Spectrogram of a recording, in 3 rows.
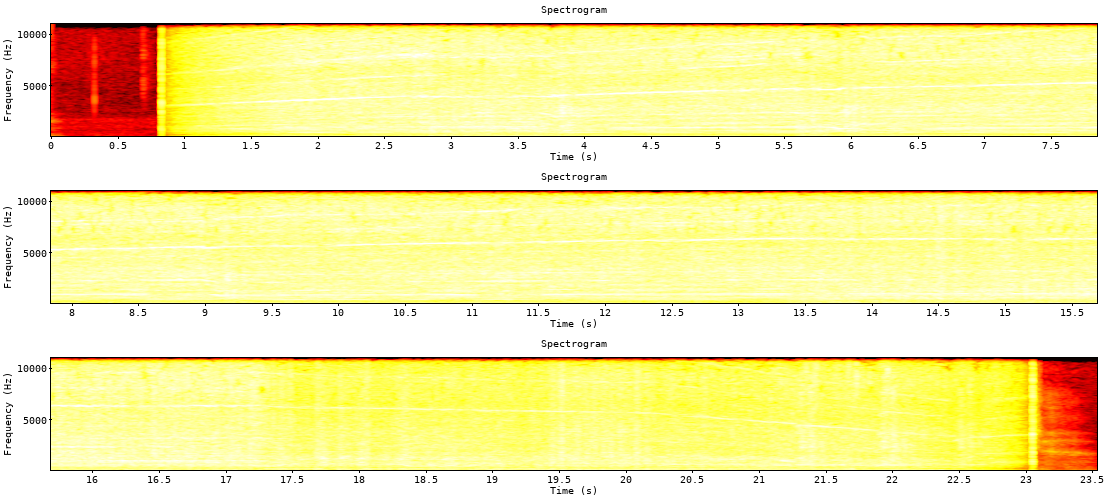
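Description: Loud, sustained revving from a V8 Supercars Ford race car in Assetto Corsa, the engine note rising and dipping through shifts over roughly twenty-two seconds, with a brief pause at the start and no voices.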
